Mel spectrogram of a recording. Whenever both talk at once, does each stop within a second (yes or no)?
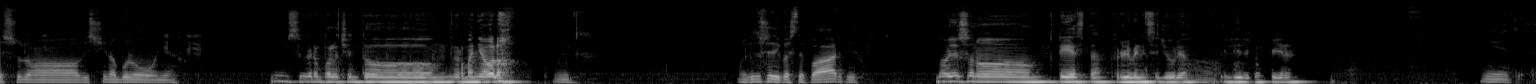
yes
